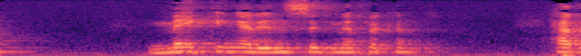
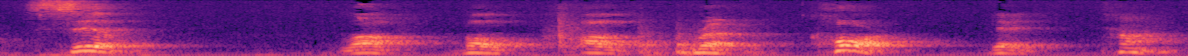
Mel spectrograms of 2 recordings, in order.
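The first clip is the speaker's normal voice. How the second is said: "syllable of recorded time" broken into slow, lower, separate beats; separate accents; 4 semitones lower, much slower than usual. Shown as a demonstration. Lecturer showing an irregular meter, separate accents. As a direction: give each syllable of "recorded time" its own stress. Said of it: "the first word here that gets an accent".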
